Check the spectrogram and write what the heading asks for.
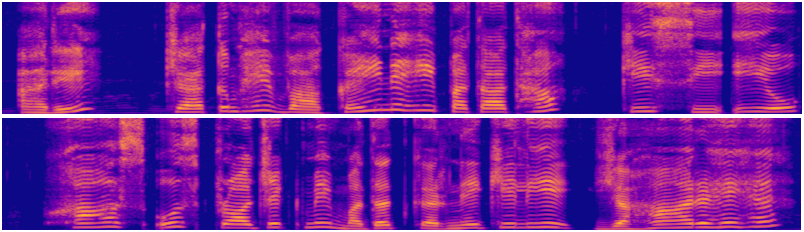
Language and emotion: Hindi, surprised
